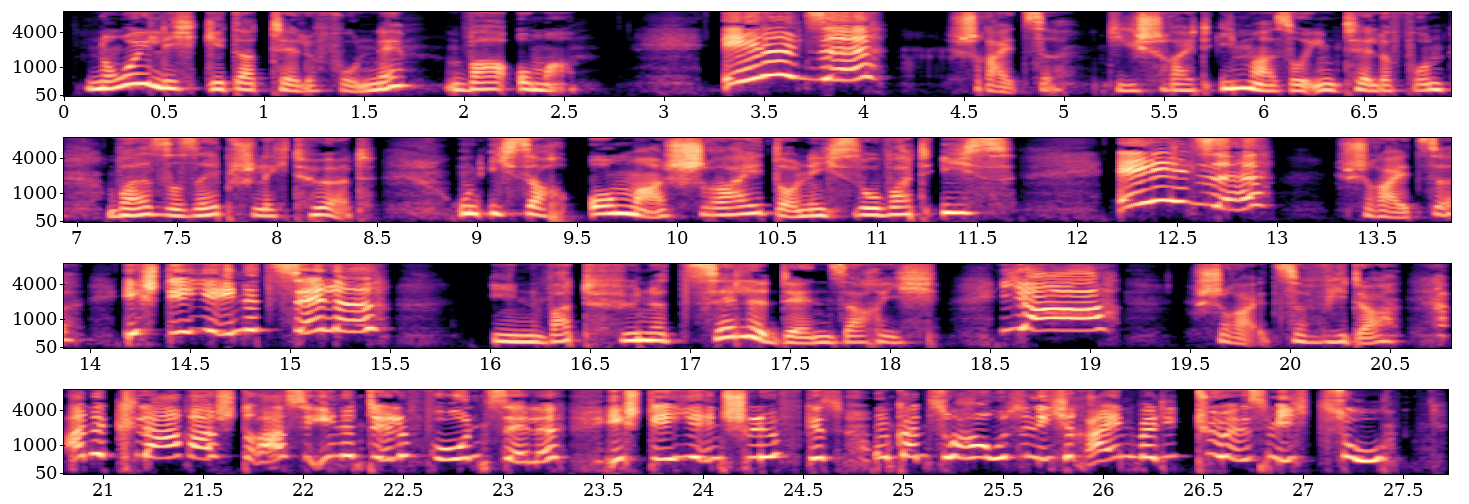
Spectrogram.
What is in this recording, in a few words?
westphalian dialect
